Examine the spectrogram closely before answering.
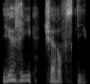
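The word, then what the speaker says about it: Jiří Čehovský: know I butchered it how would you say your name in check just so we can hear it correctly so my name is Yi chovsky that's beautiful because I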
